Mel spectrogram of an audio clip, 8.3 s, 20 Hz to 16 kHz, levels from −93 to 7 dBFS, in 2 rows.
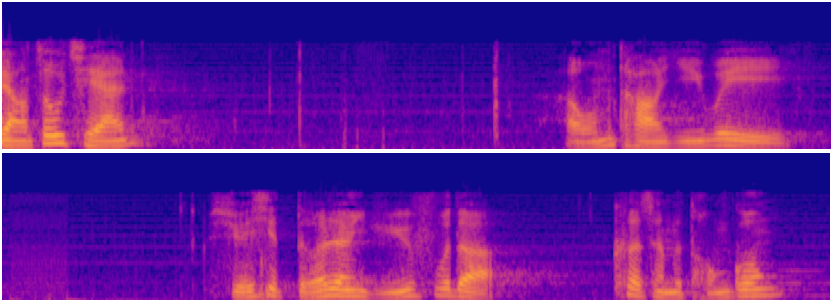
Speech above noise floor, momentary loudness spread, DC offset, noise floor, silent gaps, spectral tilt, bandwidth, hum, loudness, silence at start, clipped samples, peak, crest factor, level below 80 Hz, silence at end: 39 dB; 10 LU; under 0.1%; -62 dBFS; none; -8.5 dB/octave; 6 kHz; none; -25 LUFS; 0 s; under 0.1%; -4 dBFS; 22 dB; -58 dBFS; 0.25 s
